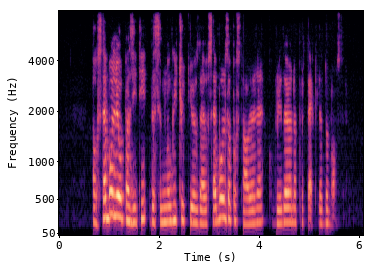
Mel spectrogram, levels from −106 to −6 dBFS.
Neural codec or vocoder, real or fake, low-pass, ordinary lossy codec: none; real; none; none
